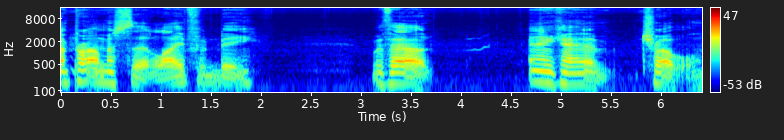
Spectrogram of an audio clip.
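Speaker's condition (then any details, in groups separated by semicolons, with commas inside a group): Multiple sclerosis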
